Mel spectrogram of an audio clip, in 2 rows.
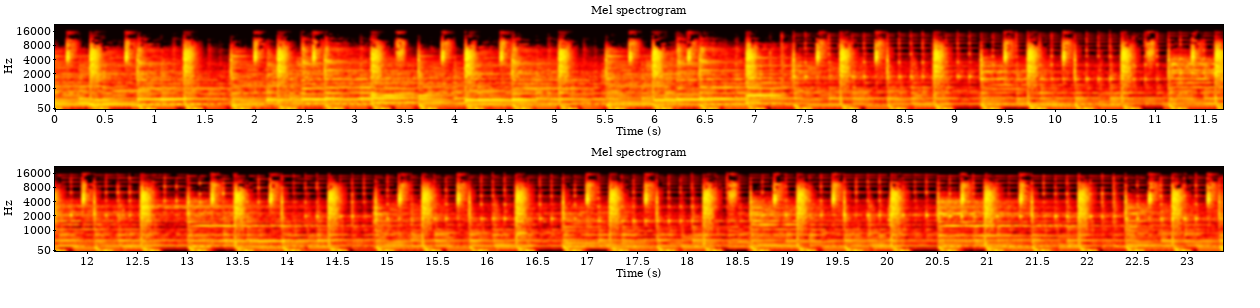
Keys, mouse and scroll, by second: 2.8-23.3 middle drag.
